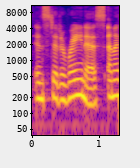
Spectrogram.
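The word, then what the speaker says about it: Rhaenys: time that I said rainey's instead of raynus and I said but it rhymes with anus so I've always said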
